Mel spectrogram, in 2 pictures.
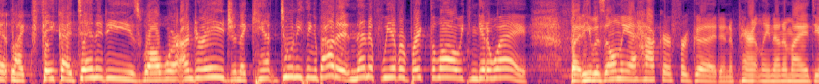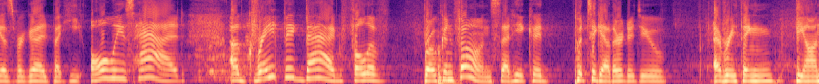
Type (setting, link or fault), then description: setting, live audience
